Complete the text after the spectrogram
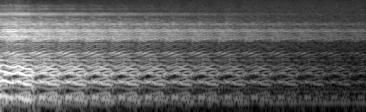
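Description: A man chants loudly through a microphone and loudspeakers, his voice echoing and slowly fading away.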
